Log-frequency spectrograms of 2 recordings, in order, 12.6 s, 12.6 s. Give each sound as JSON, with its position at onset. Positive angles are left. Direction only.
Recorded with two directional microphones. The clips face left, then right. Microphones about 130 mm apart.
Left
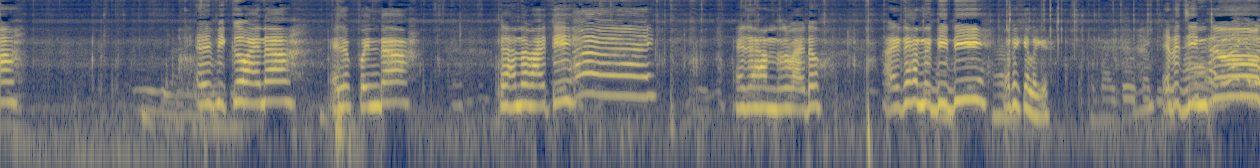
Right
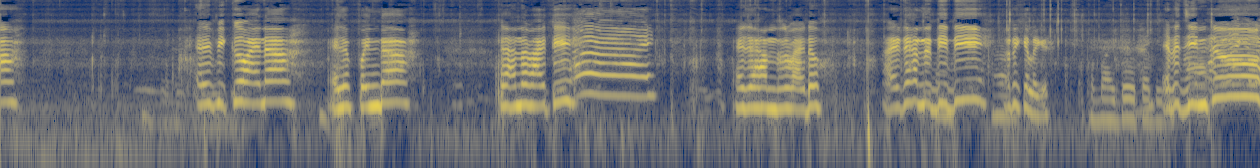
{"t": 0.0, "sound": "a sound", "side_deg": 10}
{"t": 1.8, "sound": "speech", "side_deg": 10}
{"t": 2.9, "sound": "speech", "side_deg": -5}
{"t": 5.0, "sound": "speech", "side_deg": 10}
{"t": 6.2, "sound": "a sound", "side_deg": -10}
{"t": 7.3, "sound": "speech", "side_deg": 5}
{"t": 8.8, "sound": "speech", "side_deg": 25}
{"t": 9.1, "sound": "speech", "side_deg": 45}
{"t": 11.0, "sound": "speech", "side_deg": -70}
{"t": 11.6, "sound": "speech", "side_deg": 10}
{"t": 12.2, "sound": "speech", "side_deg": 5}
